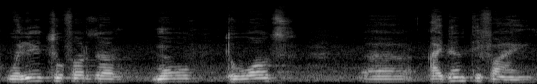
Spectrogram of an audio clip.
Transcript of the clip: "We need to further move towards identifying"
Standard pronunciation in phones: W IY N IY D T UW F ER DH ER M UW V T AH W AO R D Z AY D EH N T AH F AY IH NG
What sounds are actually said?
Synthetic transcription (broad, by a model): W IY L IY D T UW F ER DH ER M UW V T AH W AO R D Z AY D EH N T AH F AY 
